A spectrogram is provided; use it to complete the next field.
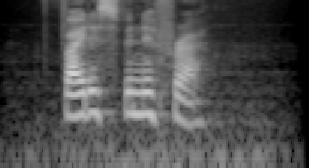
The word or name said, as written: vitis vinifera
